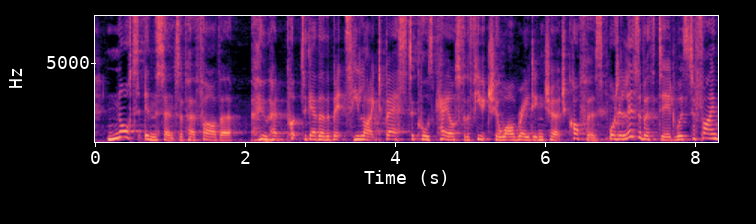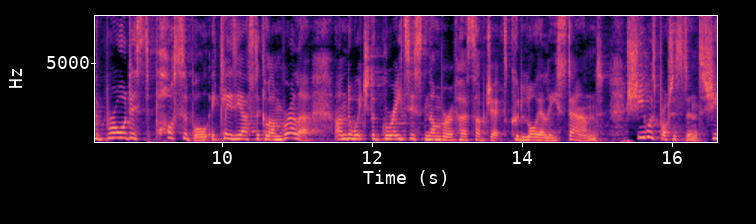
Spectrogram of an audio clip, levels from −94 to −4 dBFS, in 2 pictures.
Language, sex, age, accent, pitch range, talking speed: English, female, 40-59, British, 195-255 Hz, 190 wpm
